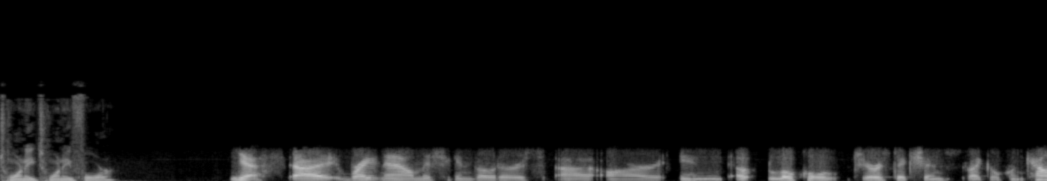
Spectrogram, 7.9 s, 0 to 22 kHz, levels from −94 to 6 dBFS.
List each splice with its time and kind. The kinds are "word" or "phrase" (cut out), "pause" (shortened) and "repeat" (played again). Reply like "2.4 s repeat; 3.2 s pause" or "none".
5.0 s word

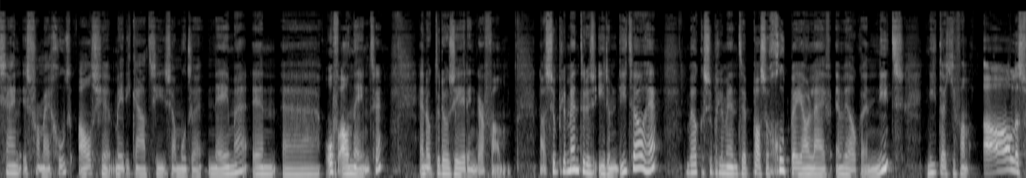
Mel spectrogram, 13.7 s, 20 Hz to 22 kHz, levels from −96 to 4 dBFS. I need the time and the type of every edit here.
none

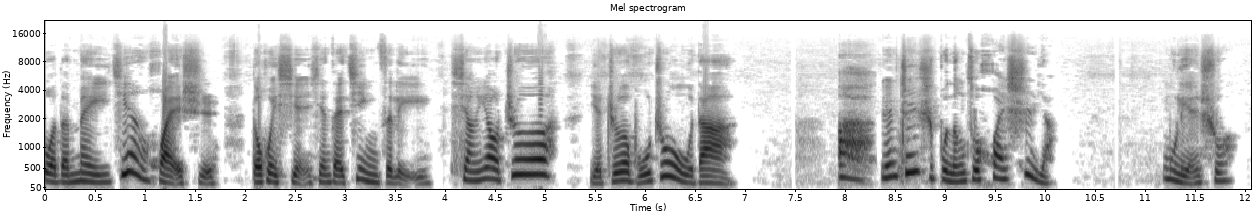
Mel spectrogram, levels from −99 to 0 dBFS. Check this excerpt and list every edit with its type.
4.0 s pause; 8.3 s pause

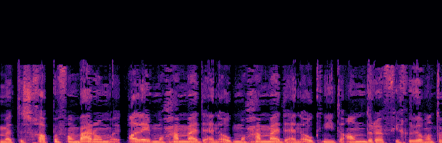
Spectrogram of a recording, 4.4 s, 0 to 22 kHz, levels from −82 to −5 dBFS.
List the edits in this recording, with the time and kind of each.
2.3 s repeat

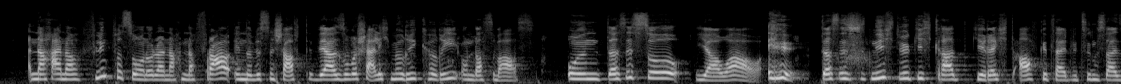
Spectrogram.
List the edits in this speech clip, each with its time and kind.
5.4 s pause; 6.9 s pause; 8.1 s pause

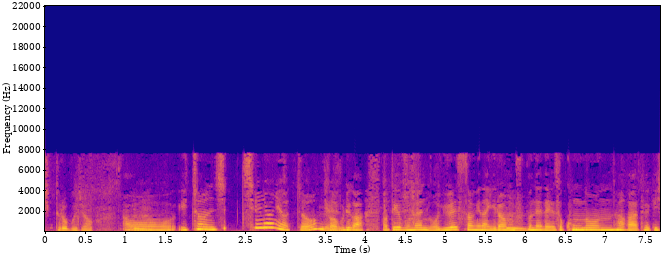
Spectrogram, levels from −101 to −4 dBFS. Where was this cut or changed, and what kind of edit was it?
4.2 s pause; 4.8 s phrase

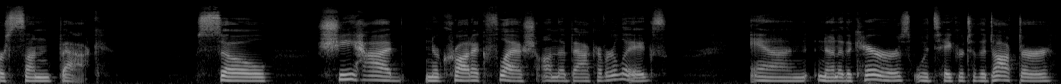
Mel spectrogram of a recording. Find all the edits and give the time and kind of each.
none

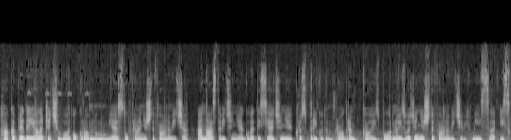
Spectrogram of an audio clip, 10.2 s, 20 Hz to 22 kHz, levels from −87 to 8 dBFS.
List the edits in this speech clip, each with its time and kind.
1.4 s word; 3.8 s pause

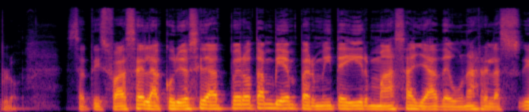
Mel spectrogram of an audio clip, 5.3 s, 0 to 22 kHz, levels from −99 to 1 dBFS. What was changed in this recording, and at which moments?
none

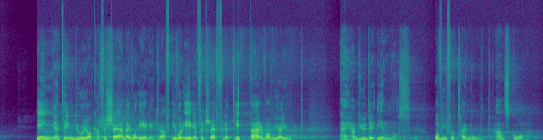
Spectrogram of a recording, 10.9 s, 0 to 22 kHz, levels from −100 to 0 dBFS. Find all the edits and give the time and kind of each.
none

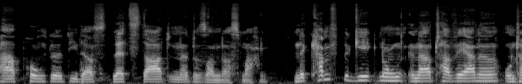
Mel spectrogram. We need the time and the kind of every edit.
1.9 s word

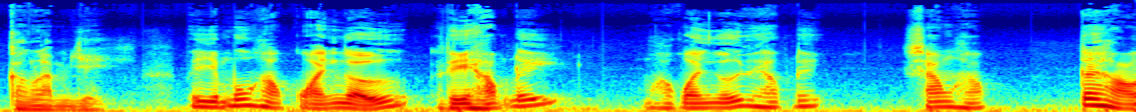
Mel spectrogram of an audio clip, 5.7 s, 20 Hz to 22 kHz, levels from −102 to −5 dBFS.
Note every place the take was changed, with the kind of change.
1.1 s word

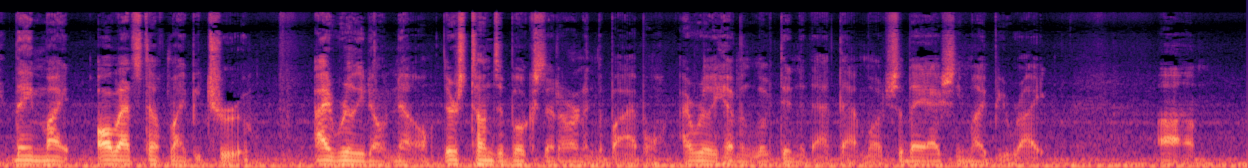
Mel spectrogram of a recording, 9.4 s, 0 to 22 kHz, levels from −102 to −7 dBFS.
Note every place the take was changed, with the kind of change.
none

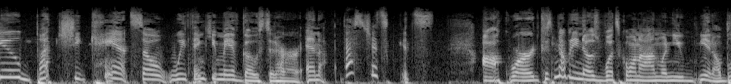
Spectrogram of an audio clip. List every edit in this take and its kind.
3.7 s word

